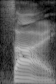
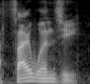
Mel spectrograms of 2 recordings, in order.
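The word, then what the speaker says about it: Cai Wenji: Yes, Lady Tsai Wenji. Oh, I did actually pronounce her name mostly right. I didn't I pronounced it Kai at first, but Tsai. Yeah, Tsai Wenji.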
